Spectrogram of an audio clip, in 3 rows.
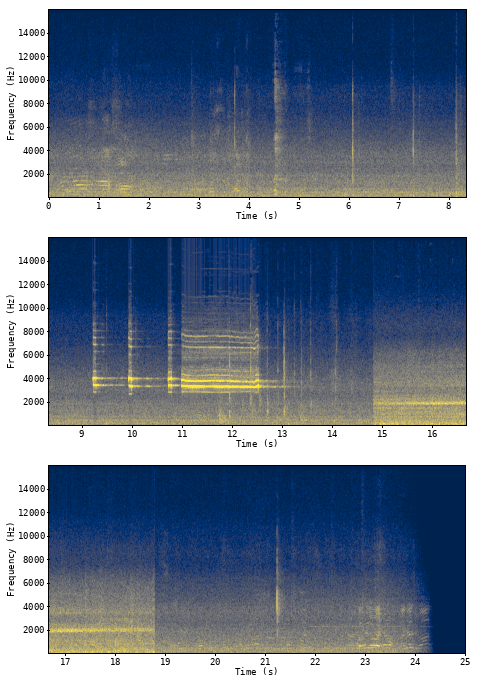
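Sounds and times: referee's whistle blasts: 9.2 - 13.0.

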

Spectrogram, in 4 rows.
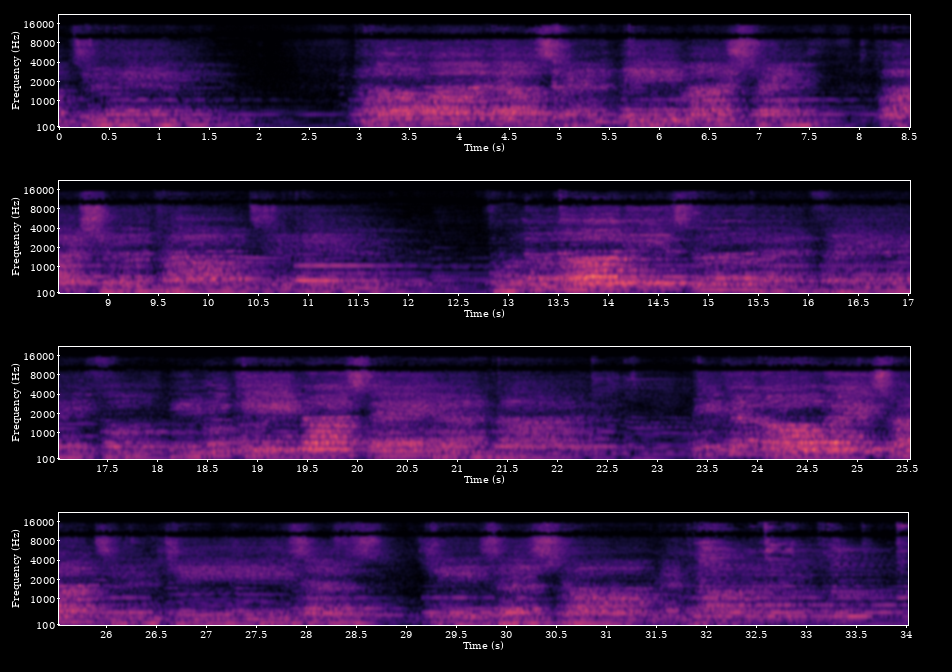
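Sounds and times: congregation singing a hymn: 0.0 - 34.0.

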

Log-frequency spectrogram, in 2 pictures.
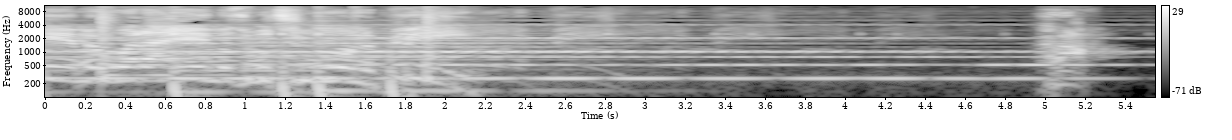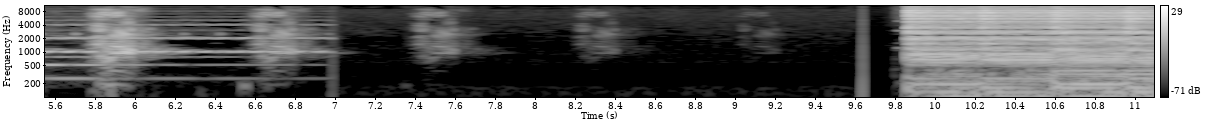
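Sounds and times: sharp sound repeating in echoes: 0.0 - 6.6
sustained synth chord: 0.0 - 6.6.

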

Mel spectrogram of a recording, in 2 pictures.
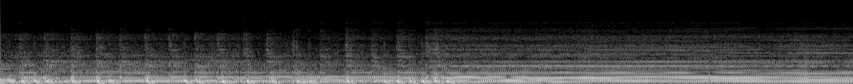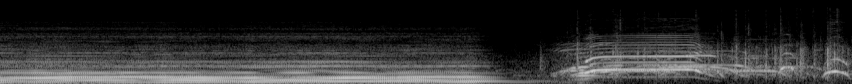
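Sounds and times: live band with bass and synthesizer: 0.0 - 14.0
sustained droning chord: 0.0 - 14.0.

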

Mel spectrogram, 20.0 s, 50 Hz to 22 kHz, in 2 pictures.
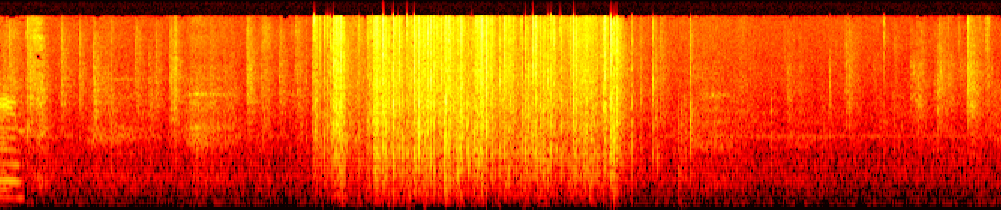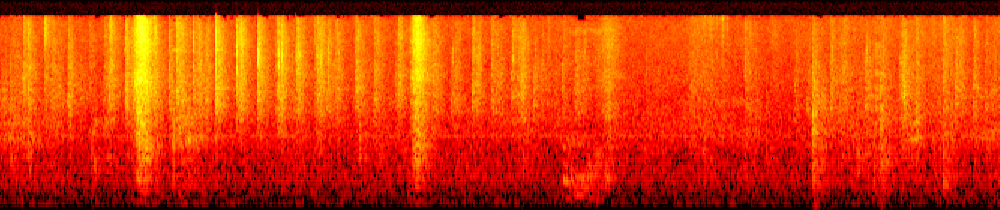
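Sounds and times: soft rustles and light ticks: 0.3 - 3.1, 7.6 - 20.0
plastic packaging crinkling: 2.8 - 7.1.

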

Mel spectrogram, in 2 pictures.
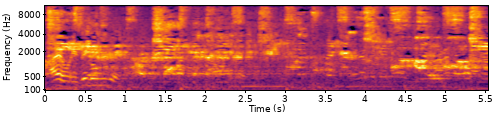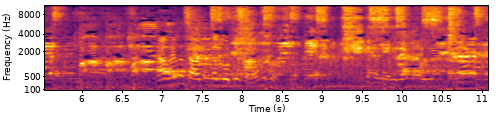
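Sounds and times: song with vocals and heavy bass: 0.0 - 11.0.

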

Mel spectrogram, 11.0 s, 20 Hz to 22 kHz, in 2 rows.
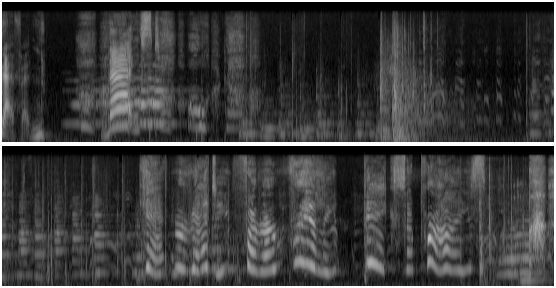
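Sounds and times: light cartoon music: 0.6 - 9.0, 9.8 - 11.0.

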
